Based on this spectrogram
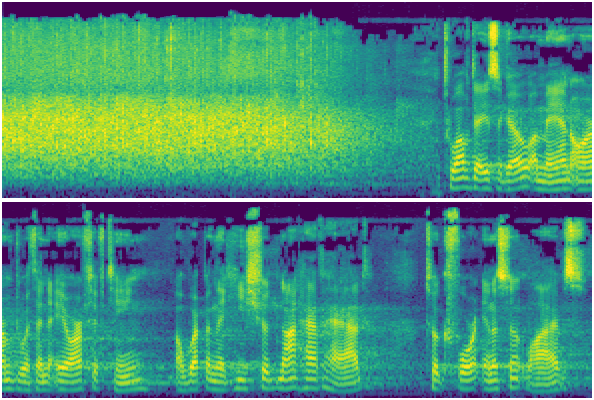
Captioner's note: applause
